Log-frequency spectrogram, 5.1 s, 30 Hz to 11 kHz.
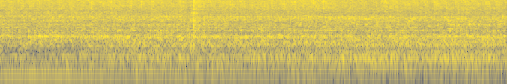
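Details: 2005 Nissan Murano in for a misfire without check-engine light, after swapping an ignition coil and restarting; smooth, even idle with steady rhythm, no stumble or missed beat; all cylinders now firing normally.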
